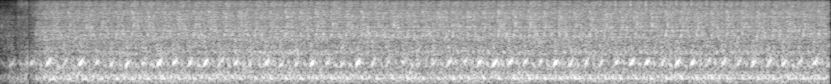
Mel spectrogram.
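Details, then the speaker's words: Homemade Stirling engine driving a bicycle, modified with double opposed cup piston seals, spins with quick, even chuffing and a light rattle. It runs smoothly and gives a small power assist, though not enough for climbing hills. "Oh, itu benar-benar mendorong saya. Suaranya keren banget."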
